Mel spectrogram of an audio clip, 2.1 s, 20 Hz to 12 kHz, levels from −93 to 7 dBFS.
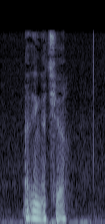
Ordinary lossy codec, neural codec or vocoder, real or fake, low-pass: AAC, 32 kbps; none; real; 7.2 kHz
